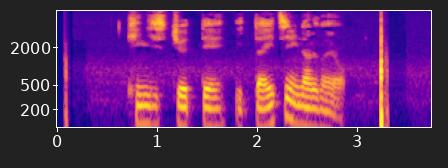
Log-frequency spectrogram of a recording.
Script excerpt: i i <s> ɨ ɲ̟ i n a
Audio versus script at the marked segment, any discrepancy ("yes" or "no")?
yes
